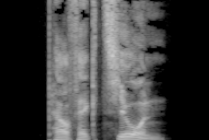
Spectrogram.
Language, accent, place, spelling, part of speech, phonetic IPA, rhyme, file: German, Germany, Berlin, Perfektion, noun, [pɛʁfɛkˈt͡si̯oːn], -oːn, De-Perfektion.ogg
- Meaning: perfection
